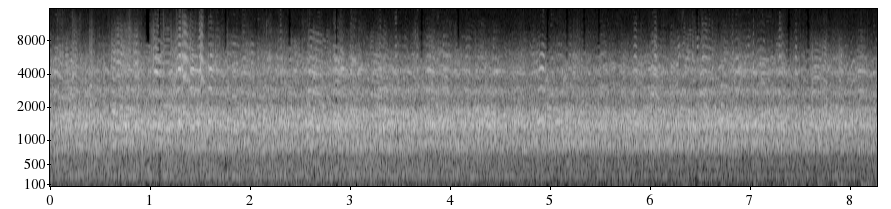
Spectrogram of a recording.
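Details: Greater white-fronted geese departing their Miyajima-numa roost in 2023: a sustained, noisy clamour of many overlapping honks and yelps, with clearer nearby calls in the first two seconds before settling into a steady chorus.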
